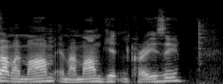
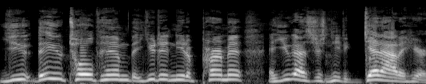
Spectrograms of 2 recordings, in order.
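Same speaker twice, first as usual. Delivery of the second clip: put-on drunken yell, higher pitch; 7 semitones higher, 3 dB louder than usual. Retelling his drunk mom yelling at the cops: imitating his mom yelling. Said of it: "she starts yelling at the cops".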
